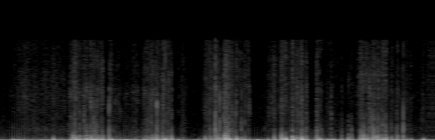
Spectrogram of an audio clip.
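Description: Long nails pinch and scratch a soft, hollow, dark grey ribbed knit fabric bag. The result is a dense run of deep, muffled scratching and rustling, almost entirely low-pitched, with quick crackly bursts that stop without ringing.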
